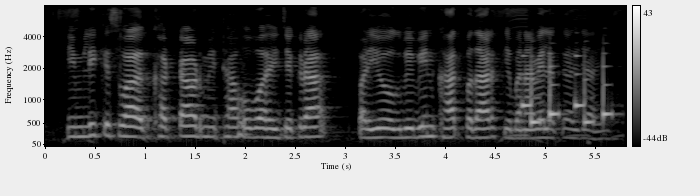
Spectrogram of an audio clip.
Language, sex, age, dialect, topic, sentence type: Magahi, female, 25-30, Western, agriculture, statement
